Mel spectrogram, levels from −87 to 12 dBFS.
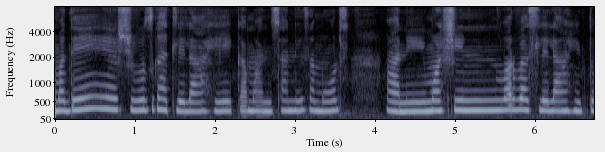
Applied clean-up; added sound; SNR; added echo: none; none; none; none.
